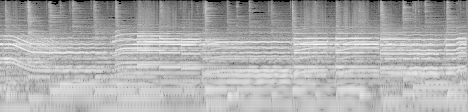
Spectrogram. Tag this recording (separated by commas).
slide guitar, Music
